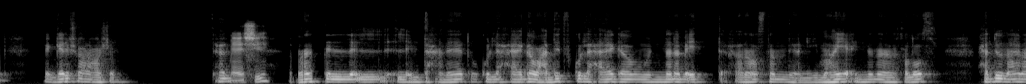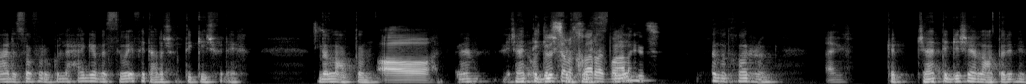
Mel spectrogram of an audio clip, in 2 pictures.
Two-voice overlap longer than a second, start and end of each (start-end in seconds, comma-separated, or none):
15.5-16.7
